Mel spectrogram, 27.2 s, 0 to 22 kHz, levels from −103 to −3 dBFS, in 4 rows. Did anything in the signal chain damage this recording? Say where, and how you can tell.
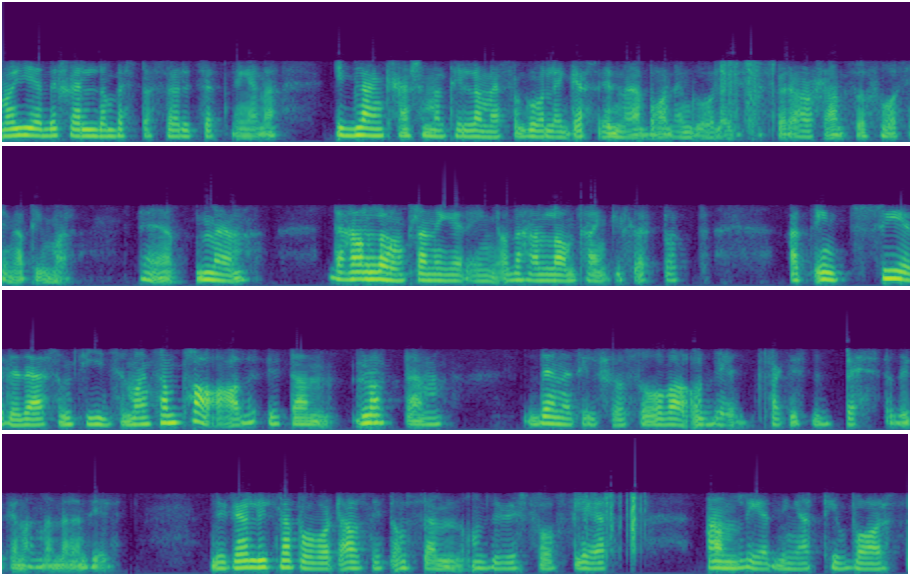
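Yes. Three kinds of damage are audible in this speech clip.

AMR narrowband mobile codec, throughout: at the codec stage the speech was coded with AMR-NB at 7.4 kbps. Nothing above 4 kHz survives, which gives the boxed-in phone sound. The vocal-tract model is driven by only a few pulses per 5 ms subframe at this bitrate, so voiced sounds come out plainly buzzy and synthetic, and any background under the speech turns into a swirling warble.

AMR bit errors, from 9.44 to 9.80 s, 11.28 to 11.55 s, 16.25 to 16.56 s and 18.70 to 19.21 s: these happened at the network stage on a weak radio link. The speech keeps roughly its pitch and level but goes hoarse, scratchy and gargly, worst around 11.3 s, where the corruption is far heavier. The frames' checksum still passed, so they were decoded rather than concealed. 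Flipped low-priority bits misplaced the excitation pulses and put the finer gain and spectral values off.

Cable scratch noise, from 5.38 to 5.80 s and from 24.74 to 25.28 s: this comes from the analogue wiring. Dense, uneven bursts of rustling noise sit over the sound at about -5 dB relative to the signal, and each burst lasts about half a second. The likely cause is a worn cable or connector being moved, which made its contact resistance fluctuate rapidly.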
